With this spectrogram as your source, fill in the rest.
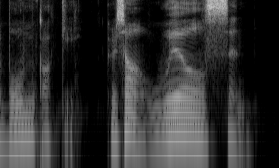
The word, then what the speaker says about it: Wilson: 리을을 아예 하지 말고요. 그냥 모음 꺾기로 하세요. 모음 꺾기. 그래서 Wilson.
